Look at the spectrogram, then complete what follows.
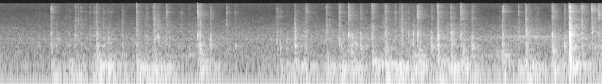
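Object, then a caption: Plastic laptop keyboard. Both hands type with their fingertips on a black plastic laptop keyboard. Quiet, irregular key taps land as short clicks with a soft low thump under each, and one sharper, louder tap stands out near the end.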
